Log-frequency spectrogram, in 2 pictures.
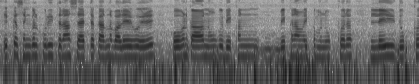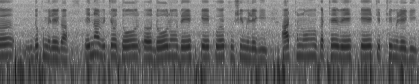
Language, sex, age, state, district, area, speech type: Punjabi, female, 60+, Punjab, Bathinda, urban, spontaneous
